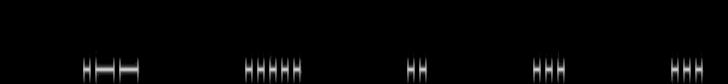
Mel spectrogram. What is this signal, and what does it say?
Morse code, heard as a keyed tone, about 20 wpm, spaced as for 7 wpm, 700 Hz. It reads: W5ISS
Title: USA Call Signs - 5 Characters - 6x Character Spacing - 20wpm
